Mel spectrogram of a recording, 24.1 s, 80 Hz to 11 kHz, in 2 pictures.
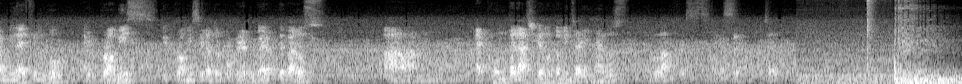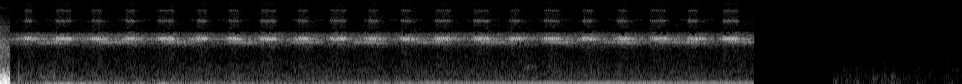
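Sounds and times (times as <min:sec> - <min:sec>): low steady hum: 0:00.0 - 0:12.2
cricket chirping: 0:12.2 - 0:21.5.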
